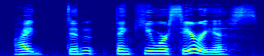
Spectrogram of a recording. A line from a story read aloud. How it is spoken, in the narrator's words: Wen Yin says, his voice a little distorted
